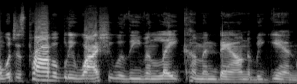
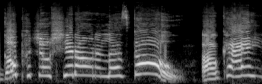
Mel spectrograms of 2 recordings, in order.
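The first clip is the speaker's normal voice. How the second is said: exasperated. Retold or imitated. Exasperated at late Nene.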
